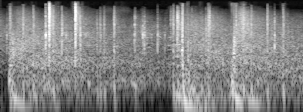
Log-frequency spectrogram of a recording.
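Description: Artillery shells exploding in the World War I video game Isonzo, a battle of Italian Alpini against Hungarians: a scatter of loud booms and crackling blasts, some near and some distant, in a continuous battlefield din.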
